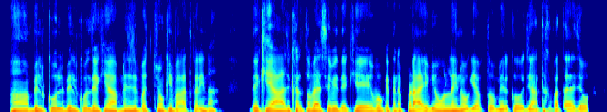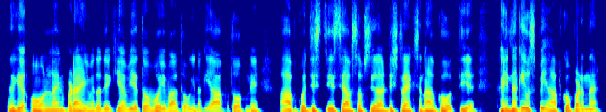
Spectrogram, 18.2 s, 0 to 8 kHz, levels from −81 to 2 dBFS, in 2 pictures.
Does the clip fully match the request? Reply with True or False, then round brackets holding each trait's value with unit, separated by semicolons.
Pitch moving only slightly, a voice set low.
False (3.0 semitones; 130 Hz)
